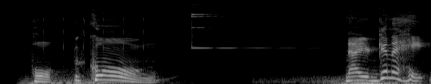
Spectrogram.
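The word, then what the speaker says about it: ポップコーン: So, when we see the word for popcorn written like this, we now know we need to pronounce pause here and a long vowel here. So, it's not hopukon, but hopukon.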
